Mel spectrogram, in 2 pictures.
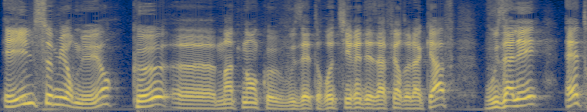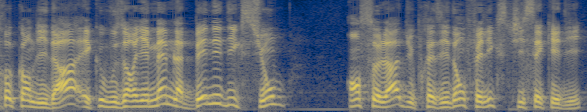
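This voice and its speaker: A man's voice: mid-range voice, big pitch swings, normal speed. A male journalist asking formal, polite interview questions with many fillers.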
